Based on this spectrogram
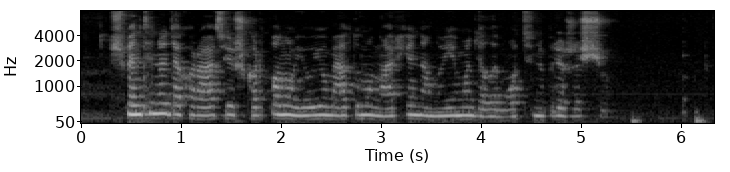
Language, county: Lithuanian, Vilnius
